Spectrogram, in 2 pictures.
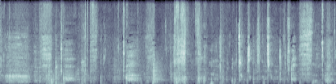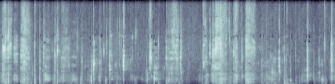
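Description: Close-miked eating sounds: chewing, lip smacking and slurping, with many short, irregular wet clicks.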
